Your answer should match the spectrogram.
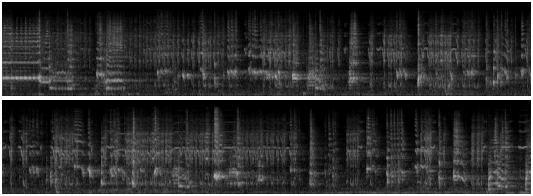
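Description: Free-improvised duet of saxophone and violin: short, broken high-pitched phrases, squeaks and clicks jumping about in pitch, with no steady beat or held melody.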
